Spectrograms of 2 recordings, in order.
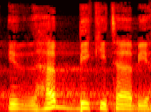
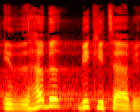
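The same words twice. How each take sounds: First: The two b sounds merge into one doubled b. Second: The first b is released separately with an echo. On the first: "فإذا قرأت بالإدغام" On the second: "بغير إدغام اذهب تظهر القلقلة"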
